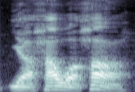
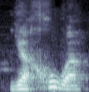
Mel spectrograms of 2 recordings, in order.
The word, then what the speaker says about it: Yahuwah: Now, it really should be Yahuwah if we pronounce it correctly, because that should have the U sound and not the Wa sound.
